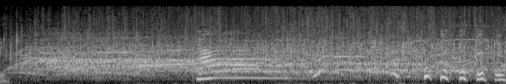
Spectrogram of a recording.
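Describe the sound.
A crowd breaks into sustained applause and cheering to welcome a Brooklyn-based comedian, writer and poet to the program, with whoops and shouted voices rising above the steady clapping throughout.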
